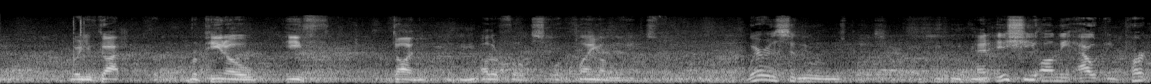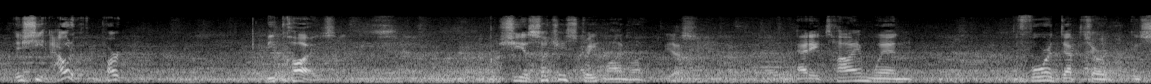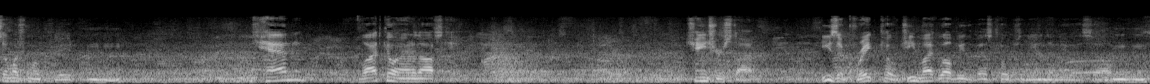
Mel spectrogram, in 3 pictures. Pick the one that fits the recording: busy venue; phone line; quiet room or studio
busy venue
